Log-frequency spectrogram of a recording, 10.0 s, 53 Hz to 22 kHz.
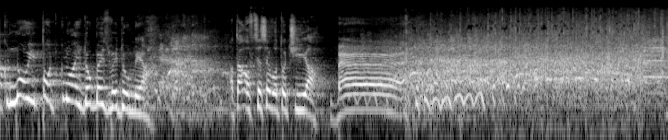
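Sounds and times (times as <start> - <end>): audience laughing: 2.2 - 3.6, 5.8 - 9.2
loud wavering laugh: 5.5 - 8.4
audience applauding: 6.2 - 10.0.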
